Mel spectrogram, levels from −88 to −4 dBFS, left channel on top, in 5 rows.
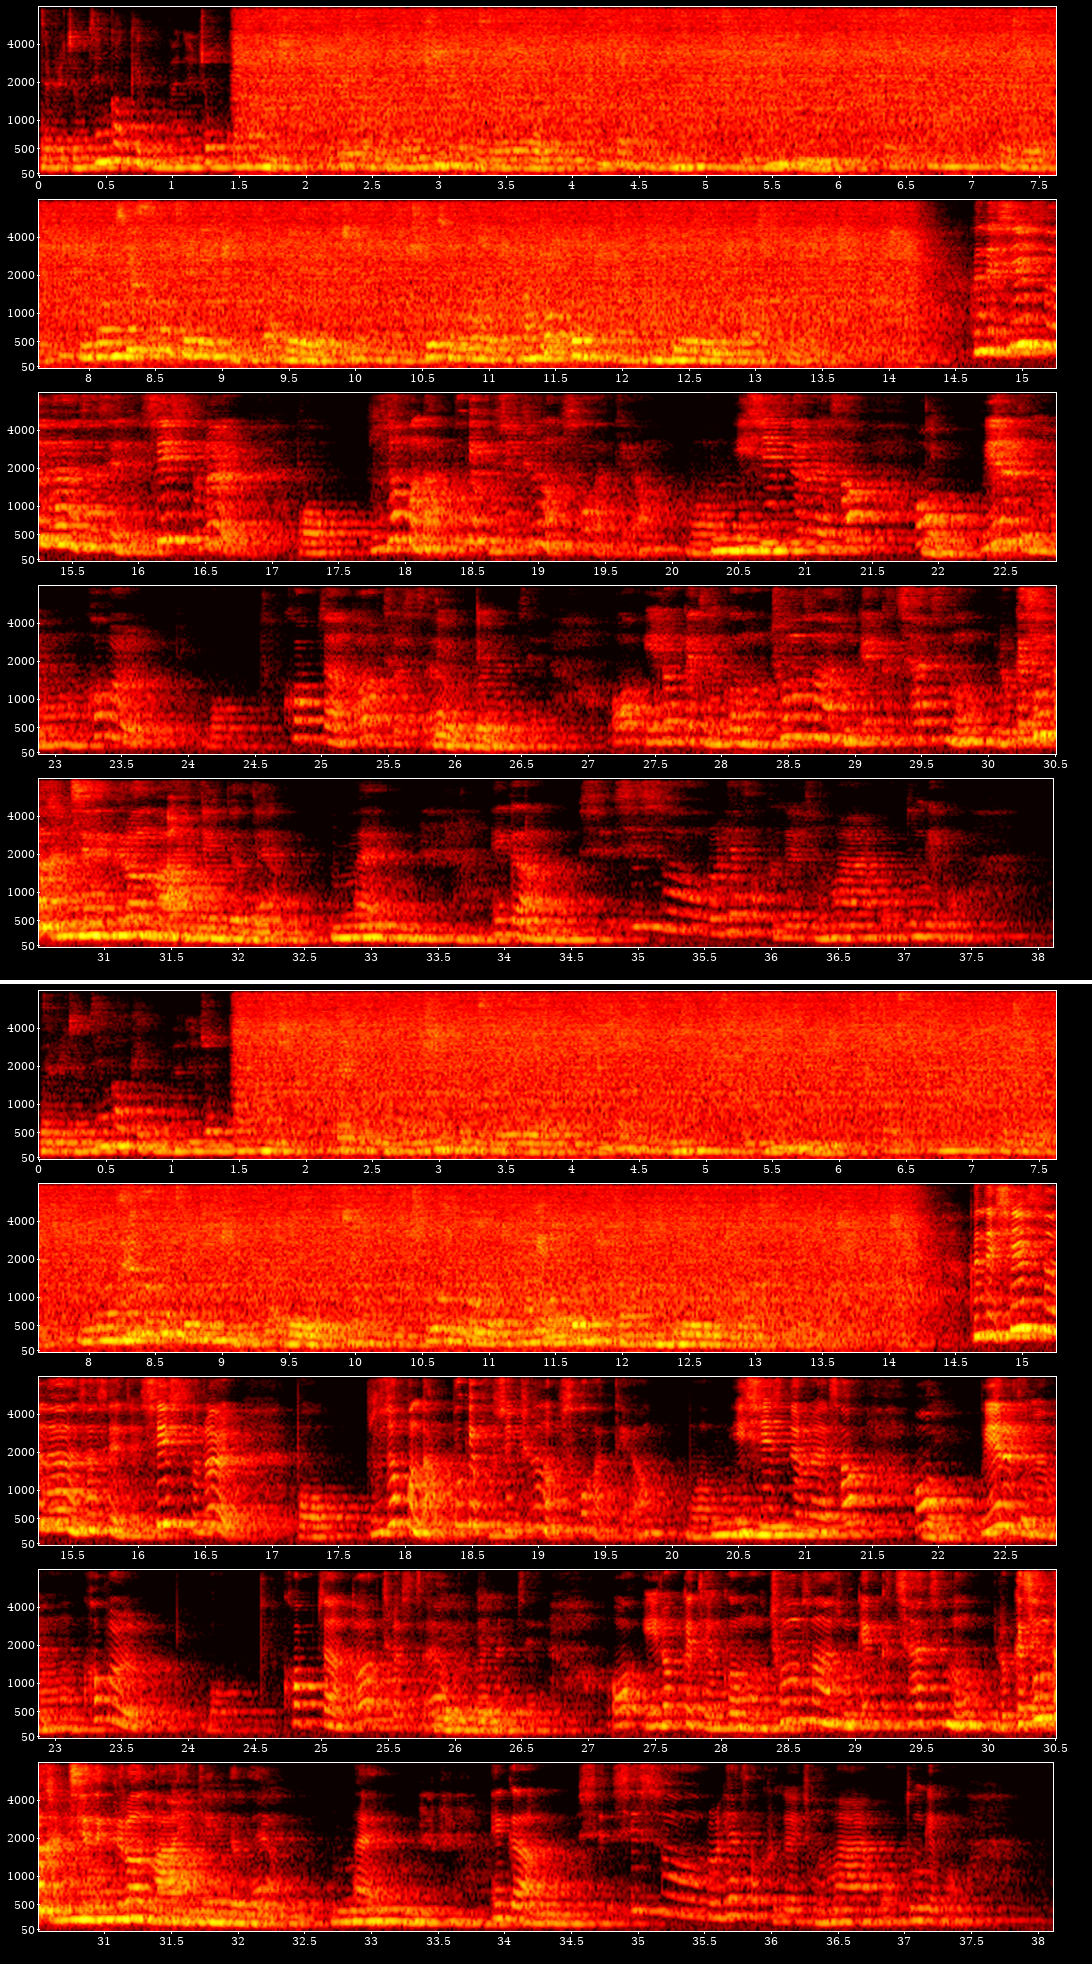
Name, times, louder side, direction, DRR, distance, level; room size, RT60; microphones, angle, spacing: voice 1, 0.0-1.8 2.3-6.1 6.7-9.8 10.2-13.6 20.3-21.0 21.9-22.1 25.8-26.3 30.6-31.1 31.5-32.4 32.7-34.6, left 1 dB, 80° left, -1 dB, 0.5 m, -34 dB
sound 1, 1.4-14.2, equal, ahead, 0.8 m, -33 dB
voice 2, 2.2-2.7 4.2-4.3 6.3-6.5 7.2-7.3 8.2-8.5 9.9-10.5 10.8-11.0 11.3-11.6 14.0-22.0 22.3-23.6 24.1-24.3 24.7-32.3 32.9-33.1 33.4-33.6 33.9-37.8, right 2 dB, 40° right, 1 dB, 0.4 m, -36 dB
4.8 x 2.3 x 2.6 m, 1.4 s
head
